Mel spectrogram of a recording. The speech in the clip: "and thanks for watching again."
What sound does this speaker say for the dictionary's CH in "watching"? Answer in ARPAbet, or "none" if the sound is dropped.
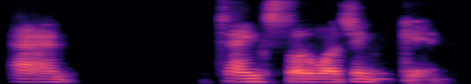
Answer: CH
